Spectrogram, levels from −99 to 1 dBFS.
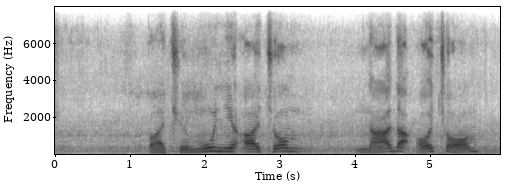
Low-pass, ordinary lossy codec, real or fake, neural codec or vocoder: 7.2 kHz; Opus, 16 kbps; real; none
